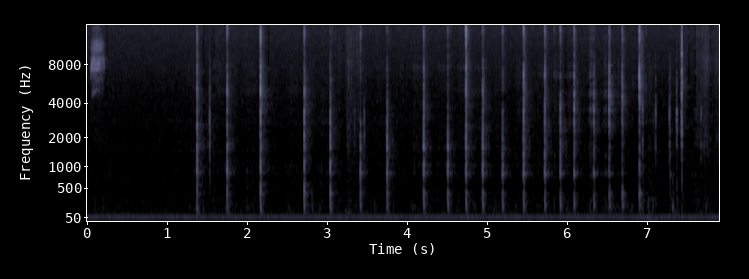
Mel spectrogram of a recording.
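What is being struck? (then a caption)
Plastic game cartridge. A plastic Tetris Game Boy cartridge is tapped and scratched along its ridges. A steady series of short, dry, crisp ticks is heard over a faint, constant low hum, with no ringing between them.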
